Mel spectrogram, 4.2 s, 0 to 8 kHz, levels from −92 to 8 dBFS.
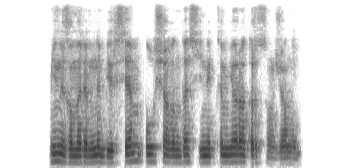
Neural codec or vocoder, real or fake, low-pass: none; real; 7.2 kHz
